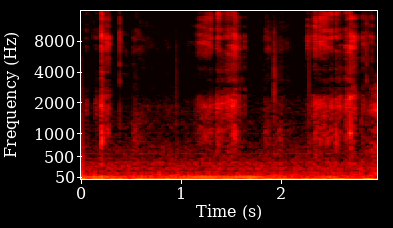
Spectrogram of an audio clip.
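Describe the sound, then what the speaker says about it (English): Scissors snip through fabric and batting while trimming around a cross-stitch piece, a few close, crisp cuts in short bursts with quiet rustling between them. "So now I'll go and I'll very carefully just trim this fabric up, removing some of that batting."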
